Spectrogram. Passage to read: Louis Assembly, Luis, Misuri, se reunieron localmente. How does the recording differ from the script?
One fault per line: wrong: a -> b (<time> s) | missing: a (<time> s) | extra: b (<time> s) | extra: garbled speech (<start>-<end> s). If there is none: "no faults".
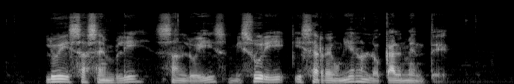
extra: San (1.5 s)
extra: y (2.9 s)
